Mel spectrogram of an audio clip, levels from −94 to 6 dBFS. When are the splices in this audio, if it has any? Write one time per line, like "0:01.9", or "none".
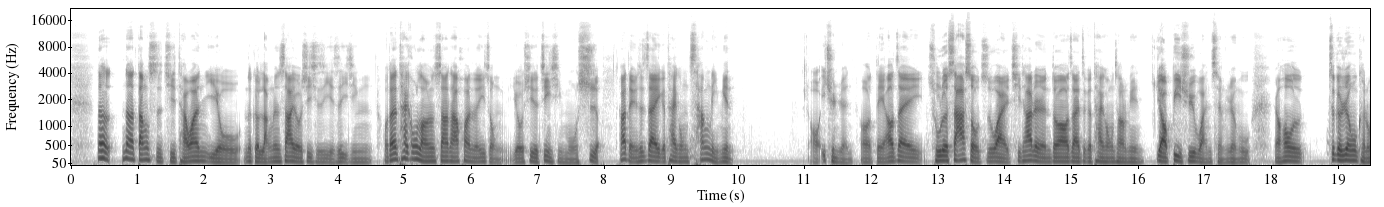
0:04.6
0:11.8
